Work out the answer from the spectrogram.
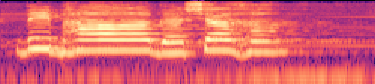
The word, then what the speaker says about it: ವಿಭಾಗಶಃ: ಮೇಲೆ ಆಗತ ಸೃಷ್ಟಂ ಗುಣಕರ್ಮ ವಿಭಾಗಶಃ ಗುಣಕರ್ಮ ವಿಭಾ ಇಲ್ಲಿ ವಿಭಾ ಬೇಡ ಭಾ ಮಹಾಪ್ರಾಣ ದೀರ್ಘ ಬರಬೇಕು ವಿಭಾಗಶಃ ತಸ್ಯ ಕರ್ತ ಮಪಿಮಾ ತಸ್ಯ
